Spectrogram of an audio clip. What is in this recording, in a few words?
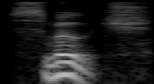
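"smooch", English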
